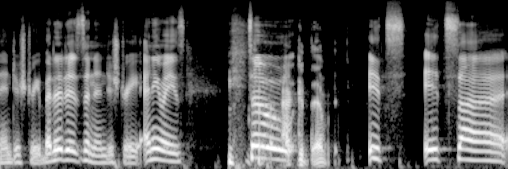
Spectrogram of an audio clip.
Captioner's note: laughing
